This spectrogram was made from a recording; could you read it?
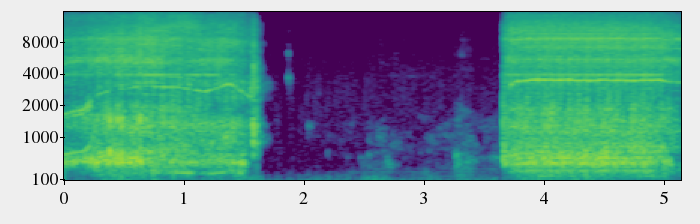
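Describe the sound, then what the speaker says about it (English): Power drill boring holes into a wooden birdhouse built from a fence picket, two loud sustained whining bursts of drilling, near and close, separated by a short quiet pause. "I'm going to drill a couple back here that'll go into the box"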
